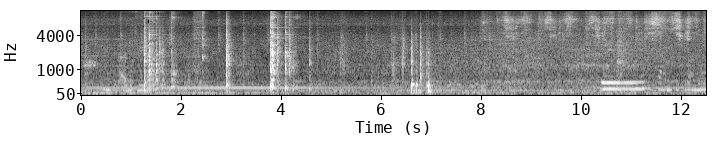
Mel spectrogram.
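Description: Spoon clinking and scraping against a bowl while stirring Japanese cheesecake batter, in irregular bursts of sharp taps with quieter scraping between, close and clear, with a faint tonal hum near the end.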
